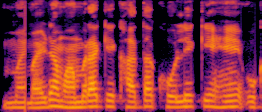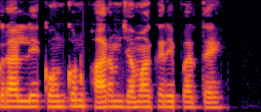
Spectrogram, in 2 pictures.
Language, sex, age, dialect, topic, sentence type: Magahi, male, 18-24, Southern, banking, question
